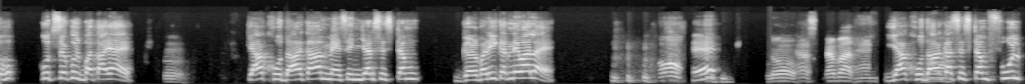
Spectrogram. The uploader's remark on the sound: Zoom Meeting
